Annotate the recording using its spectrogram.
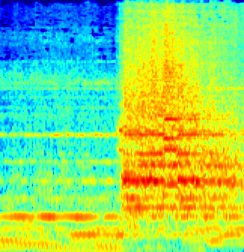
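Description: Logo jingle audio layered in many copies at once, some pitch-shifted, holding several low sustained tones. A little past halfway a loud, bright bell-like chime with many notes at once comes in and starts to fade.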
